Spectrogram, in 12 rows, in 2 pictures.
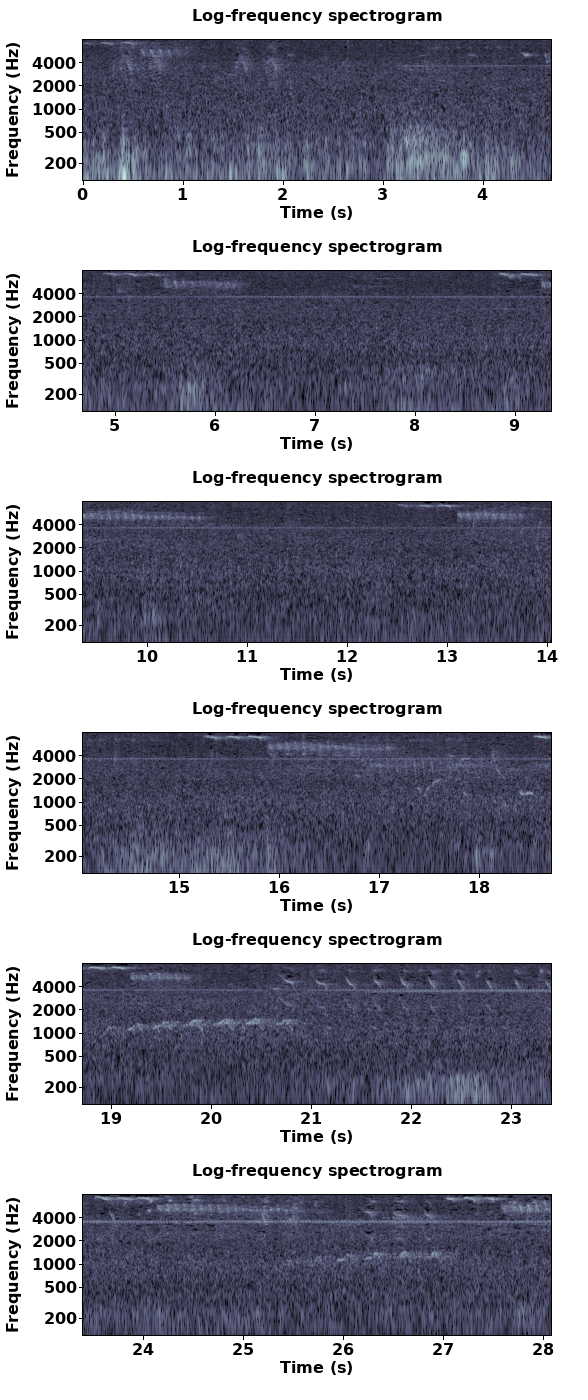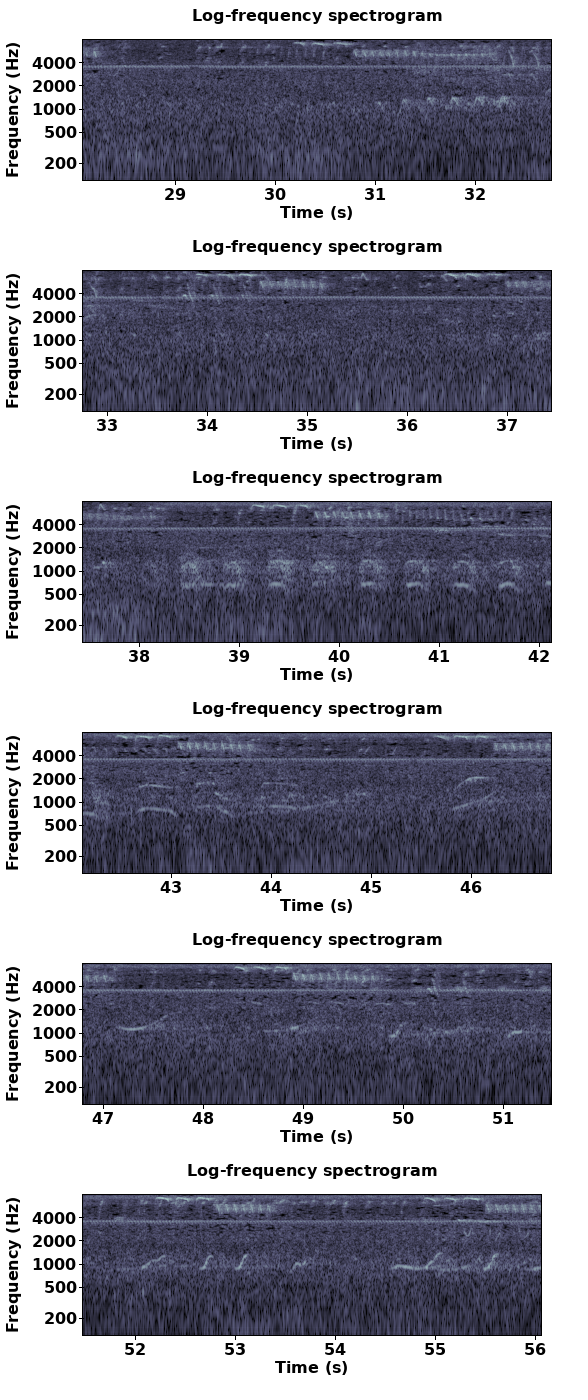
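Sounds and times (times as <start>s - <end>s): background hiss: 0.0s - 56.0s
wild birds calling: 12.6s - 56.0s.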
